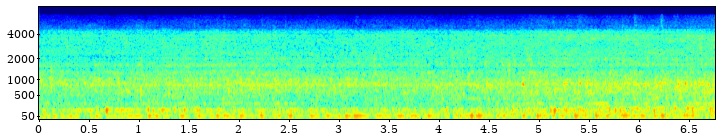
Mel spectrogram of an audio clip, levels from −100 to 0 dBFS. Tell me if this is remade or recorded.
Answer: remade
